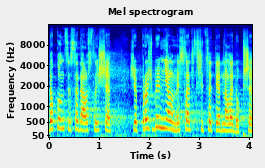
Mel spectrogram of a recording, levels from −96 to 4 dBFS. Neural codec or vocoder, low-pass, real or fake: none; 14.4 kHz; real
